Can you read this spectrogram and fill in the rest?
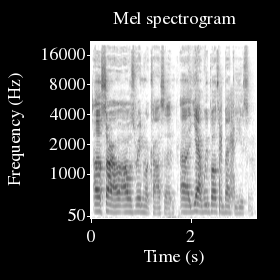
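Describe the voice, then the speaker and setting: A man's voice: on the high side, steady tone, fast, noisy background. Teasing young man on a podcast. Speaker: podcast co-host. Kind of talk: casual chat.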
